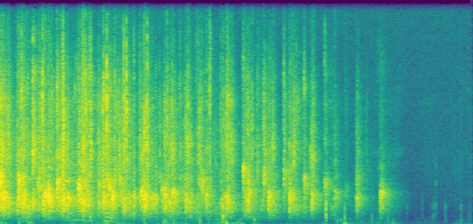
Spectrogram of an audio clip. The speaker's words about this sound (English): Guys, can we give these people a round of applause for their honesty? Thank you so much.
